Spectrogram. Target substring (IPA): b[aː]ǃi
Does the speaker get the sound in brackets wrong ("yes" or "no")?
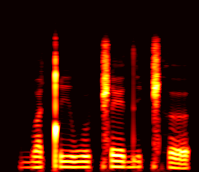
yes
